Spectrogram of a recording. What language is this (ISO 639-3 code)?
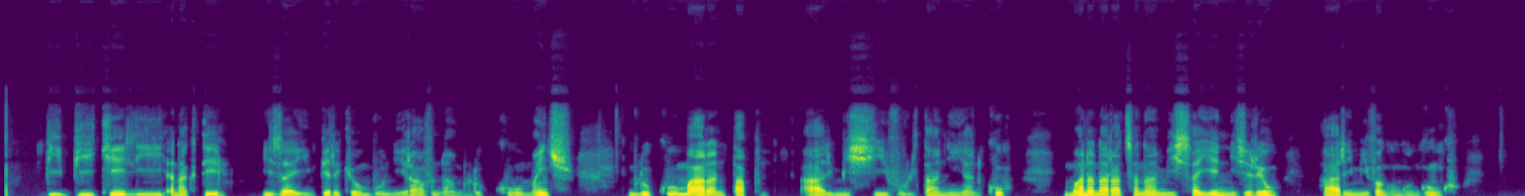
mlg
